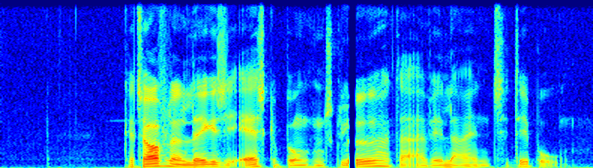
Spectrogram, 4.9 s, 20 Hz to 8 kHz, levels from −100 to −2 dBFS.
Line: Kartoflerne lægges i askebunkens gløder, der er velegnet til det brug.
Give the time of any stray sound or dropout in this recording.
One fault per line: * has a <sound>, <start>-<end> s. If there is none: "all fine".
* has a dropout, 2.9-3.0 s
